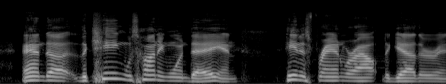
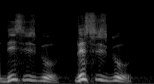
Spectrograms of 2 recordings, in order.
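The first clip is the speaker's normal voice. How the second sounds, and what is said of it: Put-on strong African accent. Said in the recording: “He had that strong, you know, African accent.”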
